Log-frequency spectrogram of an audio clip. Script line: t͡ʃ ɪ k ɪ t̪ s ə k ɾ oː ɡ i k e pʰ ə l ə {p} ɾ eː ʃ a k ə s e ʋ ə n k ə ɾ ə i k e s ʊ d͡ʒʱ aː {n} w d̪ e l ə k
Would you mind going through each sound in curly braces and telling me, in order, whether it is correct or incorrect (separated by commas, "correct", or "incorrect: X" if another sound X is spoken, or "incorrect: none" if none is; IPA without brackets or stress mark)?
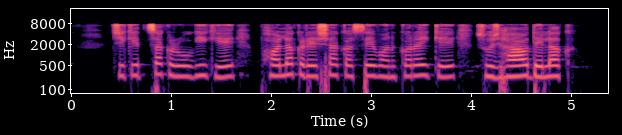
incorrect: k, incorrect: none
